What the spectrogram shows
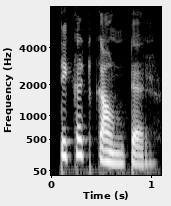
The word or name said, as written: टिकट काउंटर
